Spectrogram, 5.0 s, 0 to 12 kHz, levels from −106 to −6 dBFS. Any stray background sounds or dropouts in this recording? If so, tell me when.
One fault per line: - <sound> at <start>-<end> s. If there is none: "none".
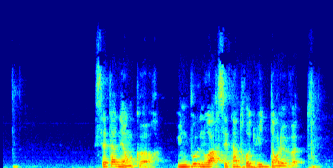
none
